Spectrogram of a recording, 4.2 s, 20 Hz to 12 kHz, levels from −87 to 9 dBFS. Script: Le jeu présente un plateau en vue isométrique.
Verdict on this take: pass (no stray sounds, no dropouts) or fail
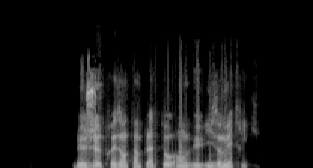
pass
